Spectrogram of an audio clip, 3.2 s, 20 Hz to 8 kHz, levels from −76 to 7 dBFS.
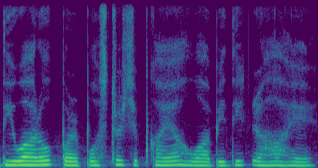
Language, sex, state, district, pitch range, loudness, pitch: Hindi, female, Arunachal Pradesh, Papum Pare, 170-185 Hz, -17 LUFS, 180 Hz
